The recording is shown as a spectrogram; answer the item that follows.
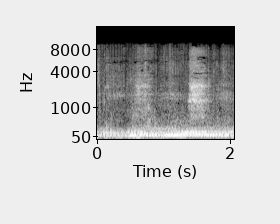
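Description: Vehicle engine running steadily under load as it drives off across rough ground, a continuous low drone.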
